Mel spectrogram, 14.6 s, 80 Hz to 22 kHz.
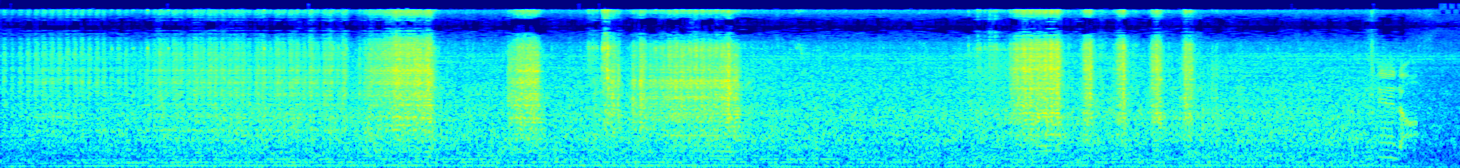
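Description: A 1984 Galaxy 3713 box fan runs on high with a steady broadband whoosh and low hum, broken by occasional rattles from a loose grill, recorded close by.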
